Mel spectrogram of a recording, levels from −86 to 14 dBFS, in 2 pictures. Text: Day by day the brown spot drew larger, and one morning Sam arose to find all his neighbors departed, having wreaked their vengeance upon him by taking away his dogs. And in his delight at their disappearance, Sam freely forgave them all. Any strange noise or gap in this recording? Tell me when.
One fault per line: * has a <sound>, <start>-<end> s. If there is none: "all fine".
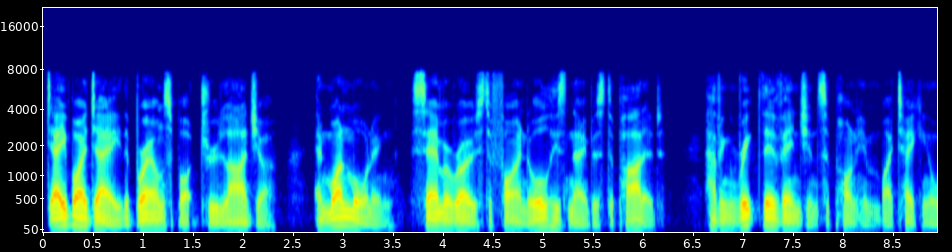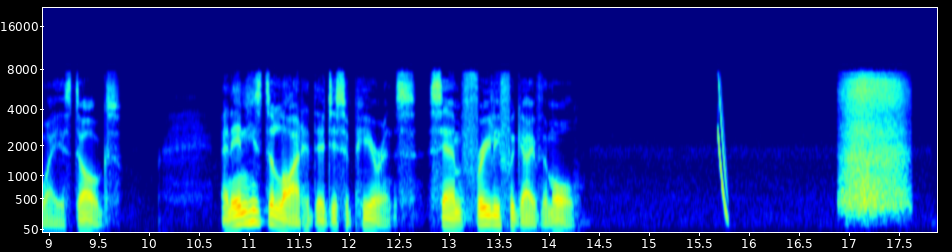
* has a chirp, 15.7-15.8 s
* has a sigh, 16.9-17.7 s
